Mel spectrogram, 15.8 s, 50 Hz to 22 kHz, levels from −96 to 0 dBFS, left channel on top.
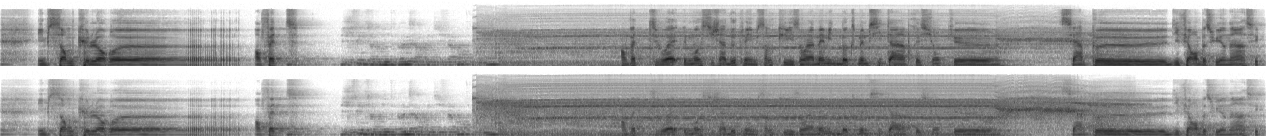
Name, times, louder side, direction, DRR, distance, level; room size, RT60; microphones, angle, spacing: voice 1, 0.0-2.8 3.2-3.7 7.8-12.5 13.2-15.7, left 5 dB, 45° left, 12 dB, 0.3 m, -22 dB
voice 2, 4.3-6.7, right 1 dB, 15° right, -2 dB, 5.4 m, -32 dB
sound 1, 5.9-14.4, right 7 dB, 85° right, 0.5 m, -28 dB
13.0 x 9.5 x 8.6 m, 1.5 s
head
